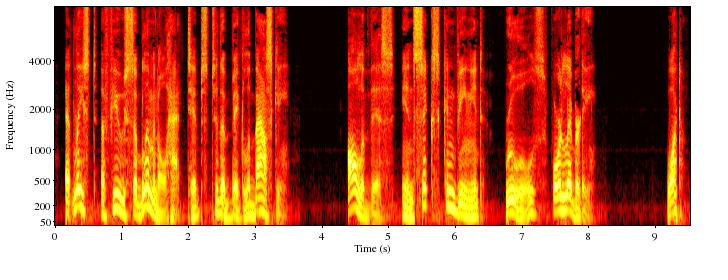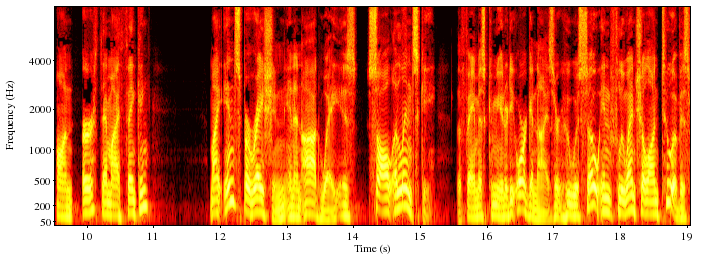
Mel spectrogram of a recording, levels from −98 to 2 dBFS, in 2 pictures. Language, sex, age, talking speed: English, male, 50-69, 150 wpm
